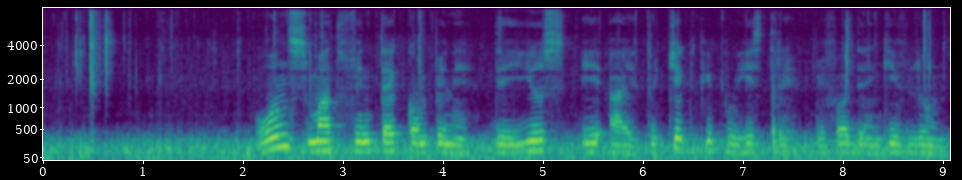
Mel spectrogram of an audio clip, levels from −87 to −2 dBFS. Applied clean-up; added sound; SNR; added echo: none; Fire; 6 dB; none.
